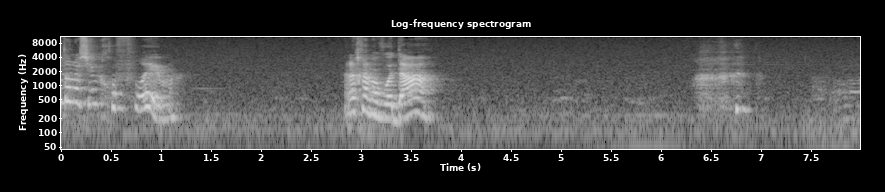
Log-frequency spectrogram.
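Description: A young woman talks with animation close to a microphone, in short bursts.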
